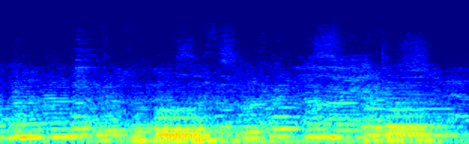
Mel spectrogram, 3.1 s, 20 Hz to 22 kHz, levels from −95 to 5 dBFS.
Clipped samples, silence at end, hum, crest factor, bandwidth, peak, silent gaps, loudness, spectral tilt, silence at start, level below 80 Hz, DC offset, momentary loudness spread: under 0.1%; 0 s; none; 14 dB; 6.2 kHz; -18 dBFS; none; -33 LUFS; -10.5 dB/octave; 0 s; -46 dBFS; under 0.1%; 7 LU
